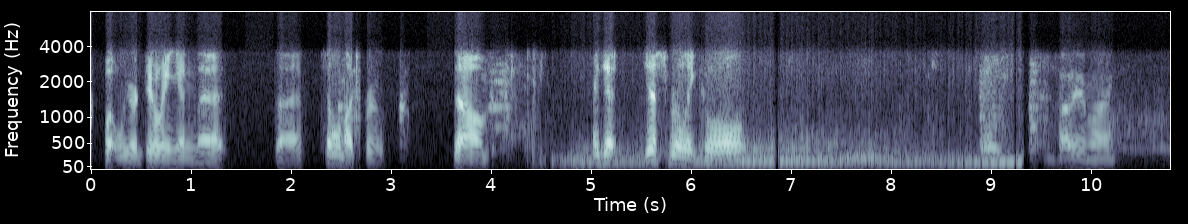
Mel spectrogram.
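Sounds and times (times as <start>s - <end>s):
speech: 0.1s - 6.7s, 9.8s - 10.4s
motorcycle starting up in nearby traffic: 3.7s - 10.7s.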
